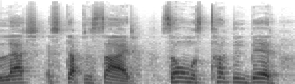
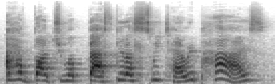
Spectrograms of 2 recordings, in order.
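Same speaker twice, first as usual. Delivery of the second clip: high, louder squeaky wolf; 8 semitones higher, 6 dB louder than usual. Acted. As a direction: squeak sweetly to sound harmless. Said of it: "in his squeakiest voice".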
